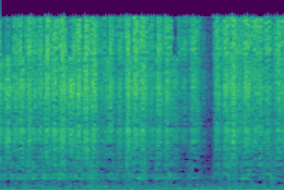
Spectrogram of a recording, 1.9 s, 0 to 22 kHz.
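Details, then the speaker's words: Pressure canner processing potatoes on a gas stove, around 10–13 lb: steady steam hiss with the weight fluttering and rocking; holding the right pressure, working normally. "and that's when you know three to two to four times per minute and you know that it's at the right poundage"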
